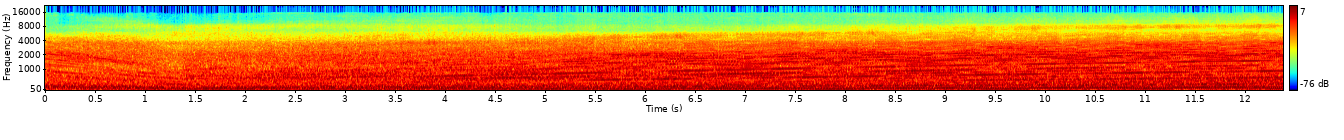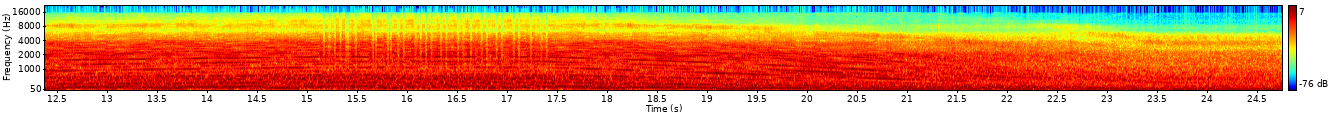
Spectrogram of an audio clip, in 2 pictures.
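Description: A McLaren F1 engine on a dyno in Car Mechanic Simulator roars through one long, loud, sustained rev, its pitch climbing steadily, holding high, then falling back near the end, with no voices.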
